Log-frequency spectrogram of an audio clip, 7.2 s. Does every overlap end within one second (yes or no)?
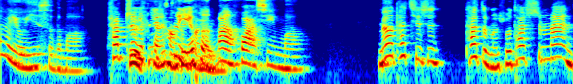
no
